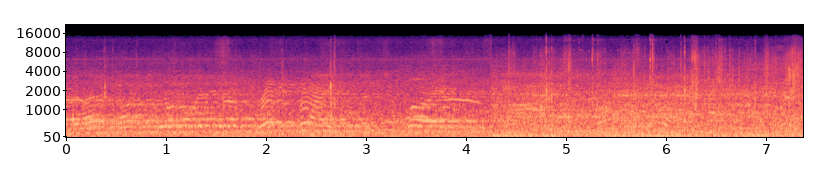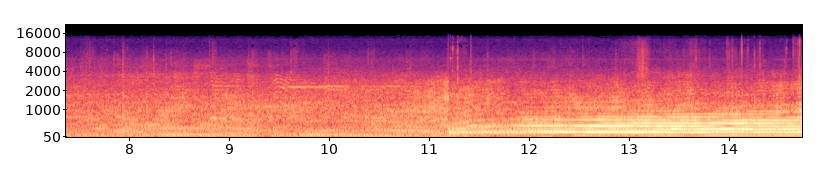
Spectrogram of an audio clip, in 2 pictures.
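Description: A jet engine hums and whines nearby, growing louder toward the end.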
